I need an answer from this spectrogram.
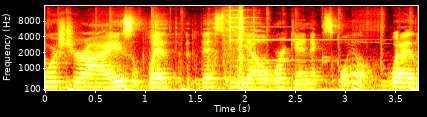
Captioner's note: bell dinging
